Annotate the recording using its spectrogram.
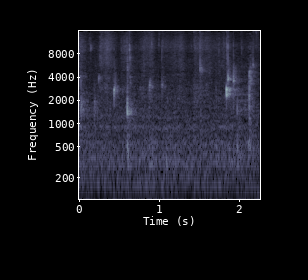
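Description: Vegetable oil poured from a plastic bottle into a stainless-steel skillet: a faint liquid trickle with small irregular drips and glugs.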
